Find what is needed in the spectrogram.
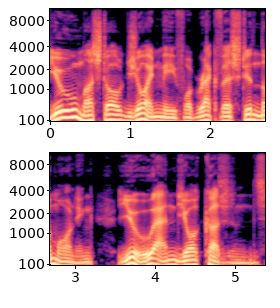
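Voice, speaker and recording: A man does a put-on character voice, very deep and low, with lively intonation at a fairly slow pace. The sound is dry and close with no echo, on a very clean recording with a silent background. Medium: read story.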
